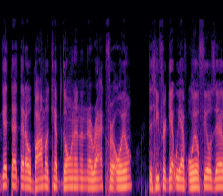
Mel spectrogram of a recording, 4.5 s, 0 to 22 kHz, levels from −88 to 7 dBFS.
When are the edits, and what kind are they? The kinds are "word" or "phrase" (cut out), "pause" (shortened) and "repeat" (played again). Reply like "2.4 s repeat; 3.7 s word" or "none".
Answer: none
